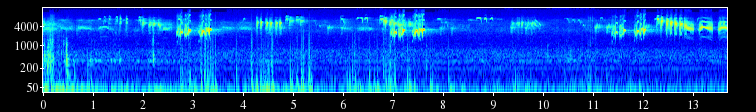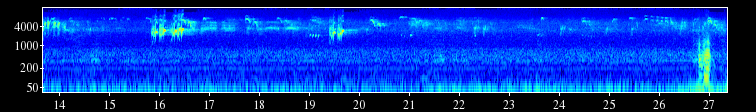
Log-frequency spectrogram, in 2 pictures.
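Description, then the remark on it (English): Pine grosbeak song, recorded from a different individual bird, in scattered, high warbling phrases that come and go over about half a minute, fairly soft against a steady low hum and a faint insect-like buzz. “Start recording the Pine Girl Speak again. Different bird.”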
